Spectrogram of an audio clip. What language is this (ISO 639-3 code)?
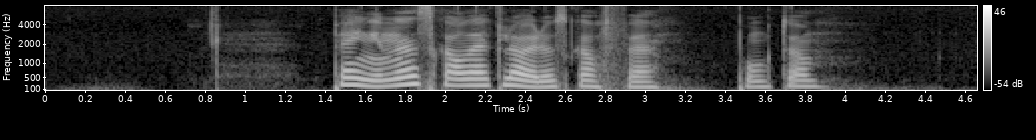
nor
